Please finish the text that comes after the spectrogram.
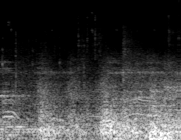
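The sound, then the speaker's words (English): Horse hooves clip-clop steadily on a street in Boston's North End, a crowded waterfront district, a continuous rhythm of clops set against busy street bustle and an indistinct murmur of voices. “Laborers, residents, commuters, horses, they're all just going about their business.”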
